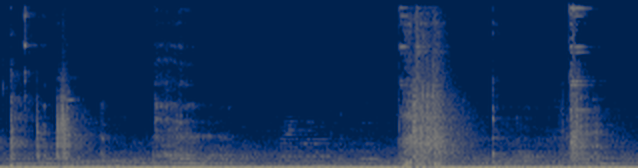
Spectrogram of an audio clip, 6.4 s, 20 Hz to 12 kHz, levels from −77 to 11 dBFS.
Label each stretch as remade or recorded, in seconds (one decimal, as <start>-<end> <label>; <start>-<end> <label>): 0.0-6.4 recorded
